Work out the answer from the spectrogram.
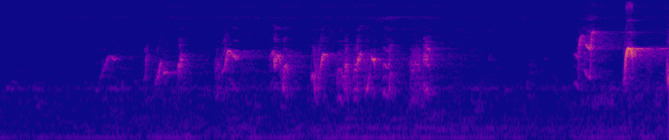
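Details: Red-whiskered bulbul kept as a caged decoy. It gives a jumbled series of softer warbled chirps, a short pause, then a loud, sharp, high whistled burst at the end.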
